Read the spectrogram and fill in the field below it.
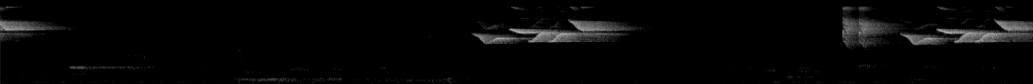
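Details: Yellow-bellied seedeater singing strongly: a high opening note, then two long bursts of fast repeated, buzzy-edged whistles in stepped high phrases, separated by silence; a man comments admiringly afterwards.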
